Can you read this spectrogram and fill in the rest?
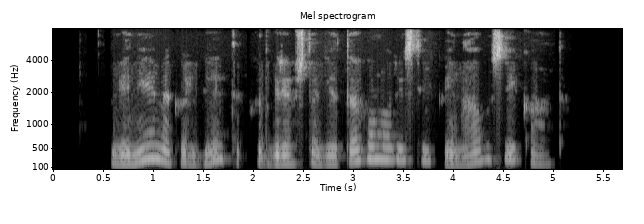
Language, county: Lithuanian, Vilnius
